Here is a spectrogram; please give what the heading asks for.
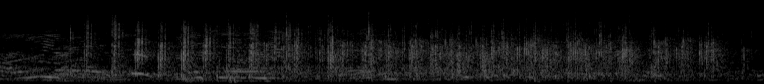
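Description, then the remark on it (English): A crowd applauds steadily, many hands clapping in a dense, even patter that holds at a fairly constant level, with some murmured voices and chatter mixed underneath. “If you're going to golf, if you're going to clap, it can't be a golf clap.”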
